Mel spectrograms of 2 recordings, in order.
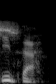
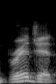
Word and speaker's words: Brigitte: Is or that actually Brigitte. how you say it? Yes. Brigitte. Oh. All these people saying Bridget are not paying attention to Jeff Kaplan.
